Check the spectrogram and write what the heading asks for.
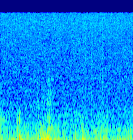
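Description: Quiet room tone in a lecture room: a faint low hum with several soft, low thumps.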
